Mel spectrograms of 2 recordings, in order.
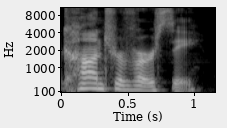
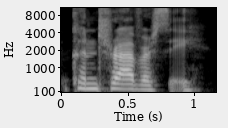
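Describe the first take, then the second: First: It is said the American way. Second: It is said the British way. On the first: "you know the word controversy" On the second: "when a British person says controversy, they say"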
